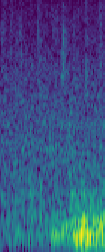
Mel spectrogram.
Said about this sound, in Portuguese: Seja muito bem-vindo ao Monólogos da Madrugada, que está ocorrendo enquanto acontece uma tempestade é, no meu bairro aqui, a, tá acontecendo tempestade toda tarde.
